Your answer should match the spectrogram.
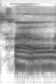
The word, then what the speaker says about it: Kuo: Hi, my name is Phoebe Kuo, pronounced Kuo like status quo, but with a K.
